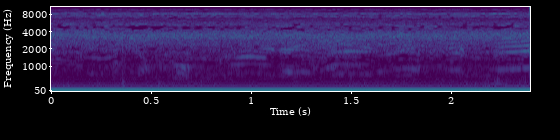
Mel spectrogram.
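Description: Wind buffeting the microphone with a low, uneven rumble, over faint short shouts and calls from players across the pitch, about a second in and again near the end.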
